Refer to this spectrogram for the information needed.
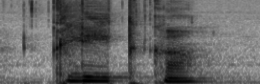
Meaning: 1. cage, coop (an enclosure made of bars, normally to hold animals) 2. cage (the passenger compartment of a lift) 3. square, check (checkered pattern)
- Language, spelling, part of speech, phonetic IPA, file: Ukrainian, клітка, noun, [ˈklʲitkɐ], Uk-клітка.ogg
